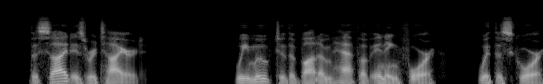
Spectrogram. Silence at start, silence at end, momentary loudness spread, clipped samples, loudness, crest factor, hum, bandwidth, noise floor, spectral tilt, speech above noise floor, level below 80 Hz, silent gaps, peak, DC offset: 0.25 s; 0 s; 7 LU; under 0.1%; -25 LUFS; 22 dB; none; 10 kHz; under -90 dBFS; -5 dB/octave; over 65 dB; -44 dBFS; 1.54-2.29 s, 4.49-4.72 s; -4 dBFS; 0.9%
